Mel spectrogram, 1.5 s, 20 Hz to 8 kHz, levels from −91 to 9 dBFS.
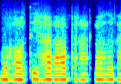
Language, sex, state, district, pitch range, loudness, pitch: Hindi, female, Bihar, Araria, 195-200 Hz, -17 LUFS, 200 Hz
